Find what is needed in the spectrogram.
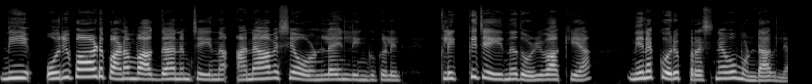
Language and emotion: Malayalam, disgusted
